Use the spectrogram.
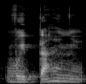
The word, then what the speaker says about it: видання: Запам'ятайте, що якщо в нас є якраз, як у слові зрання, оце Ання, то зазвичай наголос буде падати на Ання. Зрання, завдання, видання і інші слова, окрім тільки уподобання.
